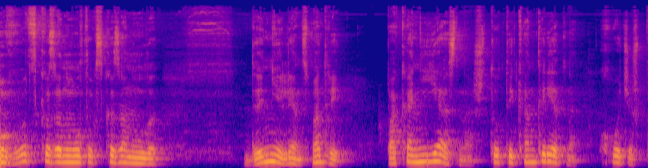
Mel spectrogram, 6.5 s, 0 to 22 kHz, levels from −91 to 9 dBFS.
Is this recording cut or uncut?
uncut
